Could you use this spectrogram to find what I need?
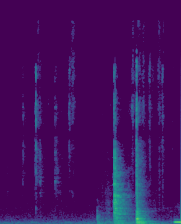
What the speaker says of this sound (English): cut my threads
